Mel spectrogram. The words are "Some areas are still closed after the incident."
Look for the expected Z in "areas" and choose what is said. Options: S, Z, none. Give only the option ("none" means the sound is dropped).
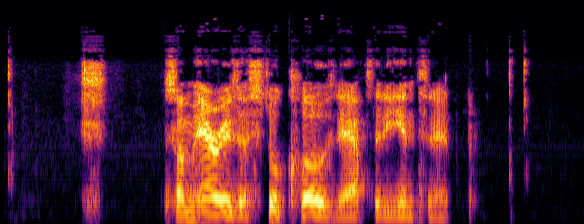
Z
